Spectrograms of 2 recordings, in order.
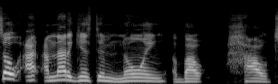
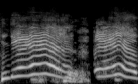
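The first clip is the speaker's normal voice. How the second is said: mock baby cry; 4 dB louder than usual. Voicing baby son, very high.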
